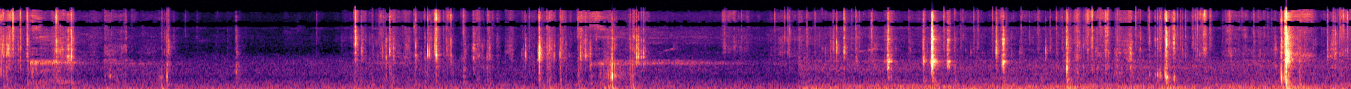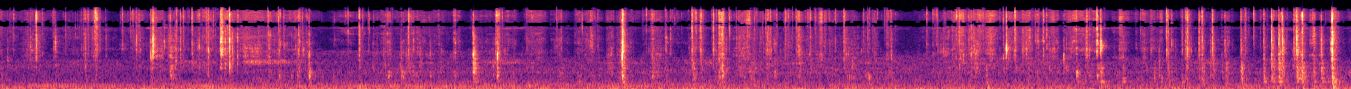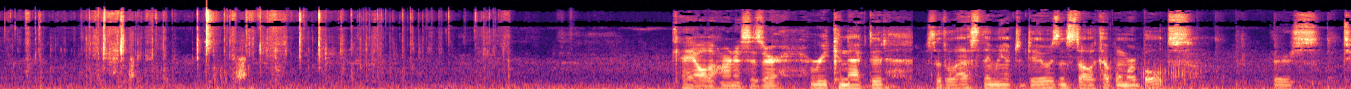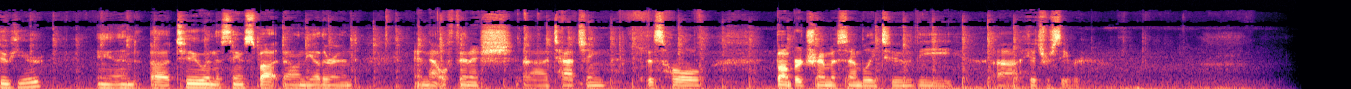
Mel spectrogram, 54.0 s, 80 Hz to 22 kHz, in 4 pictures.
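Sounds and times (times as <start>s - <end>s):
plastic connectors clicking and rattling: 0.0s - 1.8s, 3.4s - 6.5s, 7.3s - 32.2s.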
